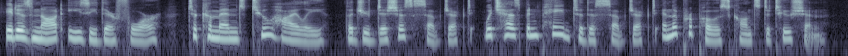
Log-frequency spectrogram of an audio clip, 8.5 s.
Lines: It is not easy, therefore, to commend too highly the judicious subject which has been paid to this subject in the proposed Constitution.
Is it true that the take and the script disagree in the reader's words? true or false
false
